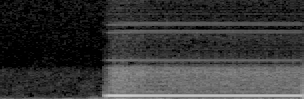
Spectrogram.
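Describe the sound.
An outgoing telephone call rings: after near silence, one steady, pure electronic tone sounds for about a second at even loudness, then cuts off sharply.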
